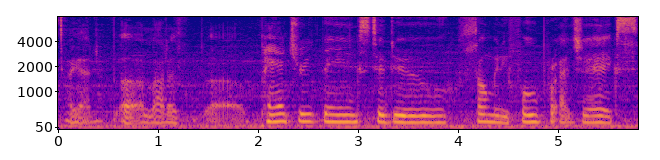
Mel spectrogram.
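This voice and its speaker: A soft-spoken woman at a very slow pace, with audible room echo and music in the background. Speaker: home canning vlogger. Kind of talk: casual vlog talk. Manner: halting.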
